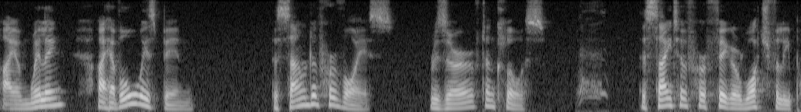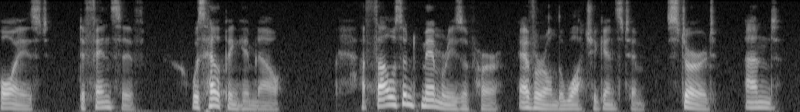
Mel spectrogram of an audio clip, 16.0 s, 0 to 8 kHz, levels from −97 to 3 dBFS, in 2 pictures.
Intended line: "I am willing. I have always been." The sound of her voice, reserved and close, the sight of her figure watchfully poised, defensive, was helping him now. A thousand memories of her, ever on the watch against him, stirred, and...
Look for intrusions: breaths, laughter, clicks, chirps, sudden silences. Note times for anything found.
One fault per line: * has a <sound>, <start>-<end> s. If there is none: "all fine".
* has a bark, 5.8-6.1 s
